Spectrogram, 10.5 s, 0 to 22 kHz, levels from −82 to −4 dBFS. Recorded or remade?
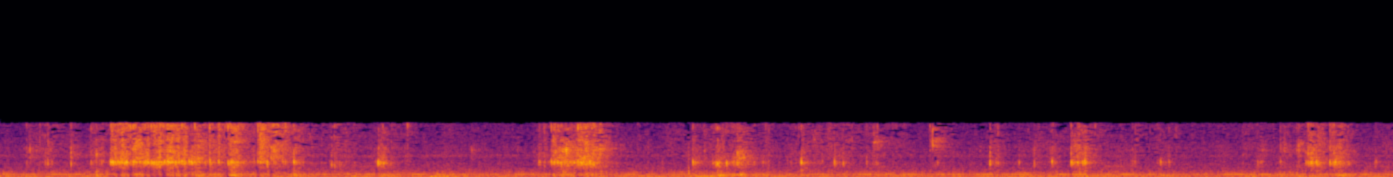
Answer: recorded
